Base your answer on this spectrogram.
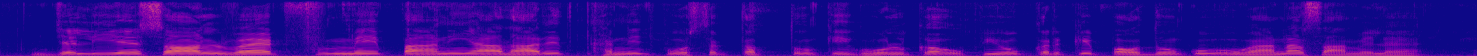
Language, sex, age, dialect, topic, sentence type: Hindi, male, 41-45, Awadhi Bundeli, agriculture, statement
